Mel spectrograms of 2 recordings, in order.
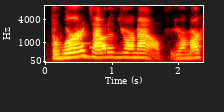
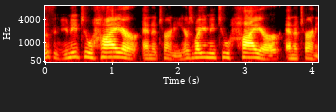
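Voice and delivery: hire leaned on firmly. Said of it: "Emphasis on hire".

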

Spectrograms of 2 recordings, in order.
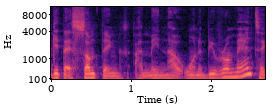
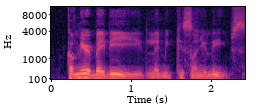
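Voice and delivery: put-on Paris-style French accent. Joking about how Parisians talk, mock French accent. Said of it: "you know the French accent".

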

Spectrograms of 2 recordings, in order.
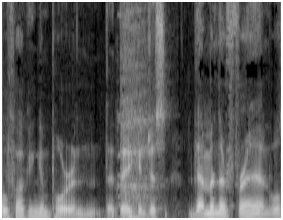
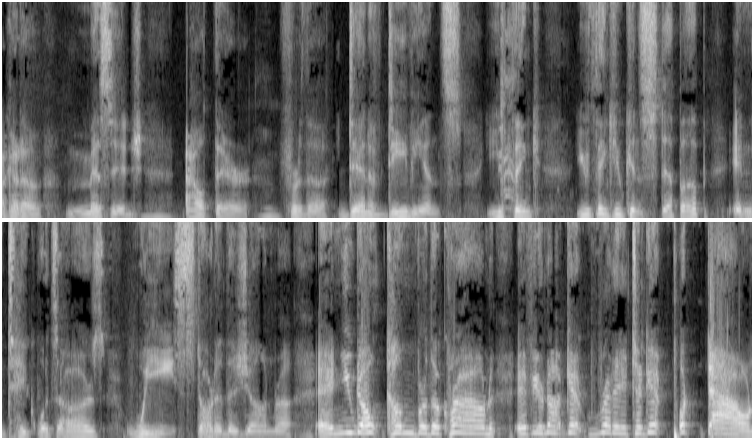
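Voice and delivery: hyped-up, loud, swooping wrestling promo voice; 5 semitones higher, 6 dB louder than usual. Calling out a made-up rival podcast: mock WWE wrestling promo. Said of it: "that's a good promo right there".

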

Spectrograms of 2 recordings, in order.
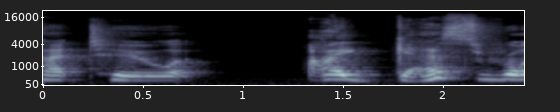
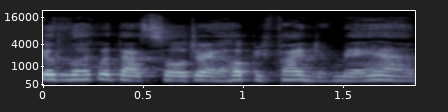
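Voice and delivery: normal talking voice

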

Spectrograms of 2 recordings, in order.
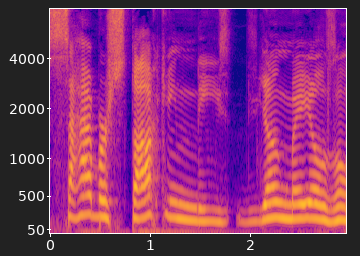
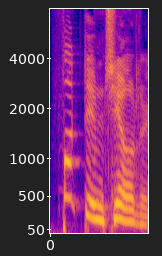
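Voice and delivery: ordinary talk

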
